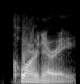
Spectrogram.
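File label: "coronary", American English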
